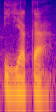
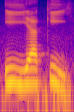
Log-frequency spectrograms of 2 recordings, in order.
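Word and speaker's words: إياك: bawah ataupun kita baca bukan iyaka bukan iyaka kita baca kita kita baca akan tetapi iyaki kalau iyaki itu menjadi kafir kita Nah jadi makanya jangan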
